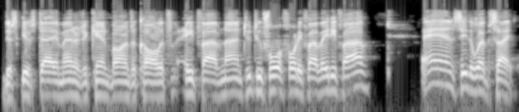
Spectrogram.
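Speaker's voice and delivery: radio ad announcer read; polished sponsor spot delivery. Acted. Reads a stallion ad.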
